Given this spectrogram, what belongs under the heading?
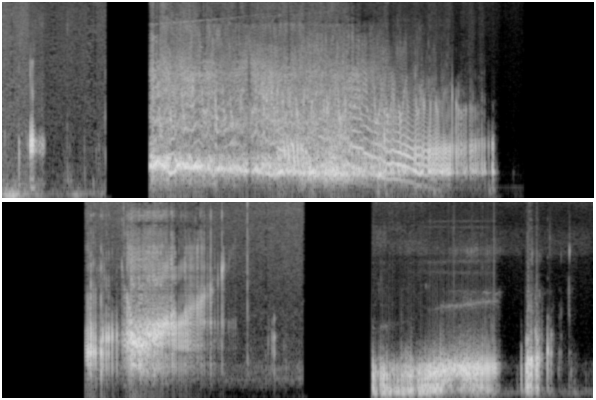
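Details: Long gurgling, rumbling bursts separated by silent gaps; stomach growling, bowel sounds (borborygmi).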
